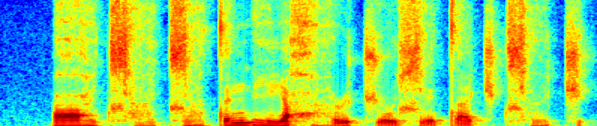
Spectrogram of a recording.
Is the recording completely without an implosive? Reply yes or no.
yes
